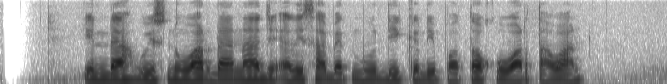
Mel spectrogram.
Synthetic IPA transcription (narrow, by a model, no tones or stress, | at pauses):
ʔindaɦwisnuwardanad͡ʒɨŋʔelisabɛt̪̚mudikɨrdipɔt̪ɔkuwart̪awan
